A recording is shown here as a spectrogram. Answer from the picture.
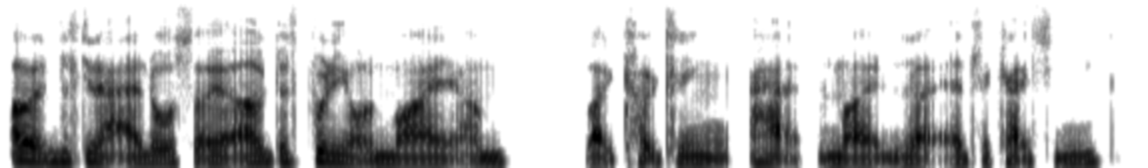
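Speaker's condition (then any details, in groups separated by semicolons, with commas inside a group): Cerebral palsy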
